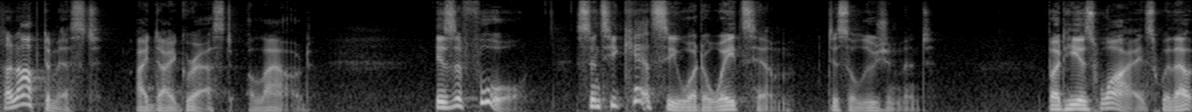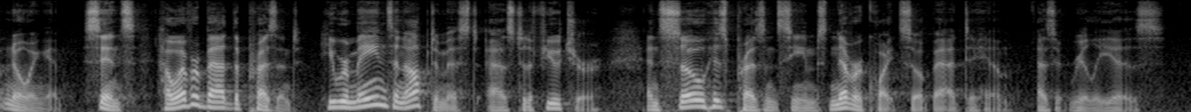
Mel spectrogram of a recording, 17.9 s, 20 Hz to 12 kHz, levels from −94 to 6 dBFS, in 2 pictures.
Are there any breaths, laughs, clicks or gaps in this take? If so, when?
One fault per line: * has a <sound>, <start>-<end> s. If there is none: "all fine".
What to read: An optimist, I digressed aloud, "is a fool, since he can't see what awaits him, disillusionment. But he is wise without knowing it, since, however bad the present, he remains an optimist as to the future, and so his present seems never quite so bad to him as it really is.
all fine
